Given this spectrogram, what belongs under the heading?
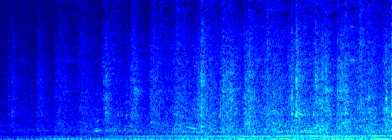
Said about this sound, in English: two establishments that are weaving silk on looms. Our traveling bicycle correspondent, Willie Weir, and his wife, Kat Mariner, captured that sound, saying that the rhythmic clacking made him feel like he was inside the workings of an enormous clock.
